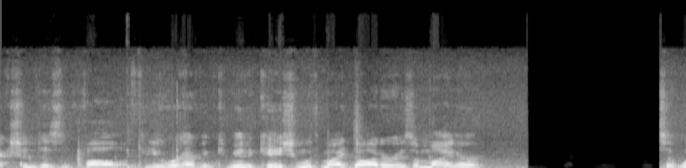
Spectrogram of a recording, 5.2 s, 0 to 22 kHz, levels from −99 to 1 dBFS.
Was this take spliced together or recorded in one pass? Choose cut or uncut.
cut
